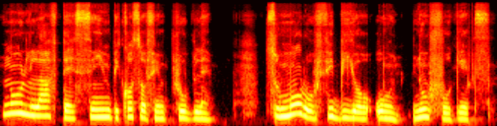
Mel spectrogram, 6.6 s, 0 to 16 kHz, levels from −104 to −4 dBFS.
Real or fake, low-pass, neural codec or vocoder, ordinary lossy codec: real; 14.4 kHz; none; none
